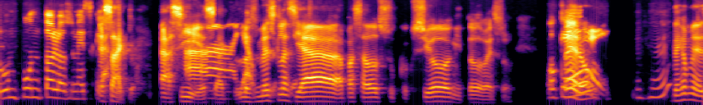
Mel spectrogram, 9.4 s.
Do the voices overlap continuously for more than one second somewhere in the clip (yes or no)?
yes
